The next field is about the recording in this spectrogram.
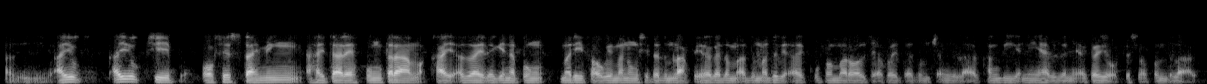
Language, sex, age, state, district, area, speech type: Manipuri, male, 45-60, Manipur, Churachandpur, rural, conversation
